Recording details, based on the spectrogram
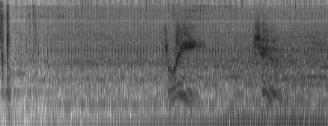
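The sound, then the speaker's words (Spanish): An engine cranks over and catches, then settles into a steady low rumble, with two brief rising whines cutting in over the running motor. “Pour it in and power on.”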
